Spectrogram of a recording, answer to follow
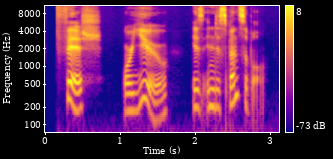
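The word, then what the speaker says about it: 鱼: Fish or U is indispensable. Its pronunciation is identical to the word for surpluses or excess.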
